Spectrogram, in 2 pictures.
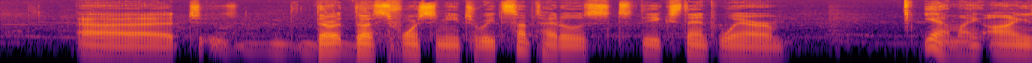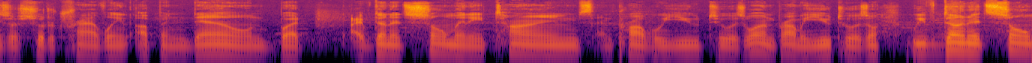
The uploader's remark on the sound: we sat down in a busy café to record our thoughts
